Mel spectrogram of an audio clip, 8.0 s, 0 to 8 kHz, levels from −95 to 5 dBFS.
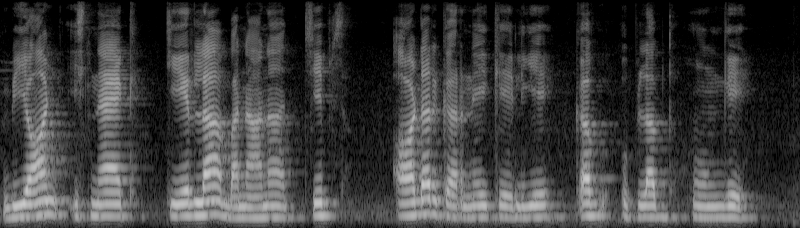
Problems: constant background noise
